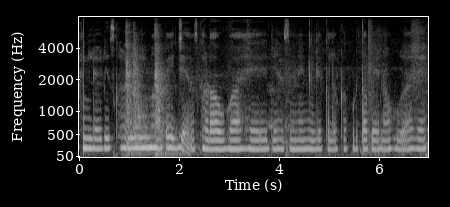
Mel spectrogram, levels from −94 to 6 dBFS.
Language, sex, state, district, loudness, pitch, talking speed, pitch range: Hindi, female, Bihar, Sitamarhi, -30 LUFS, 200 Hz, 165 wpm, 195-215 Hz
